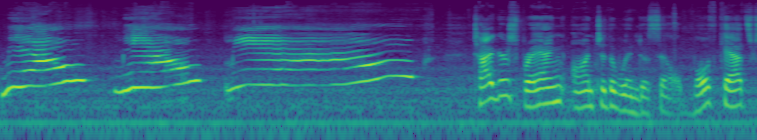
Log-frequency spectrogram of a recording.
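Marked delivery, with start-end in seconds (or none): 0.0-4.2 high, louder meow; kitty meow; cat meow. Acted. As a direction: mew like a cat. Big cat calling.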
